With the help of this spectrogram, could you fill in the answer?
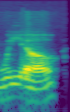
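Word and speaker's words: WHIO: wisconsin health information organization we pronounce the acronym we owe and this slide while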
